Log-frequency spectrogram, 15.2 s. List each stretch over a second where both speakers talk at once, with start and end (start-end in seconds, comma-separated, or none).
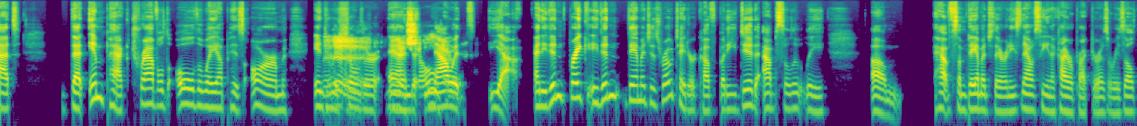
4.3-6.0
